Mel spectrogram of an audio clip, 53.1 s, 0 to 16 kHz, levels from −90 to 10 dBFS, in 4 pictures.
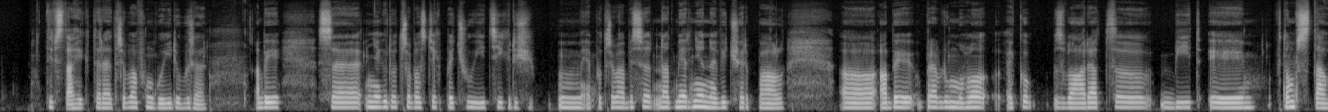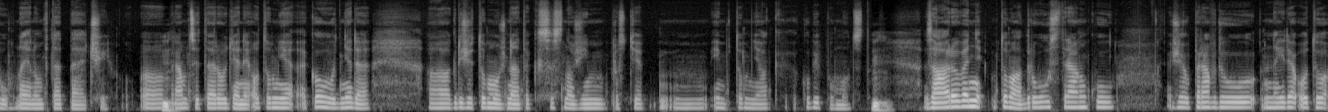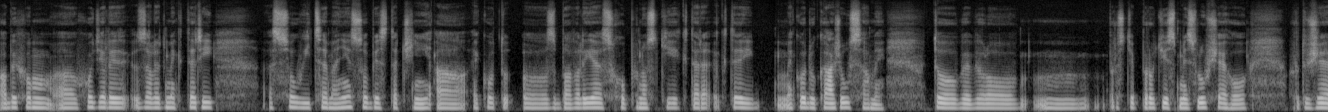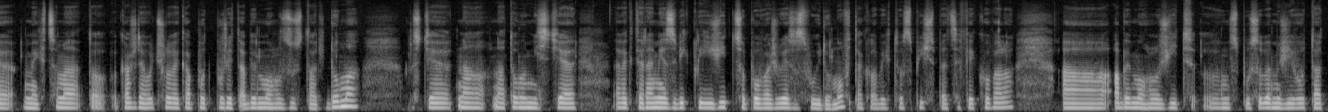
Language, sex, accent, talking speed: Czech, female, native, 145 wpm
